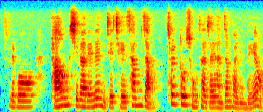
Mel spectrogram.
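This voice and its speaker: Here a woman talks at a fairly low pitch. Audible room echo and noticeable background noise surround her voice. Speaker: lecturer on railway safety law. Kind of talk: recorded online lecture. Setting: recorded video lecture. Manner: trying to speak slowly and clearly.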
